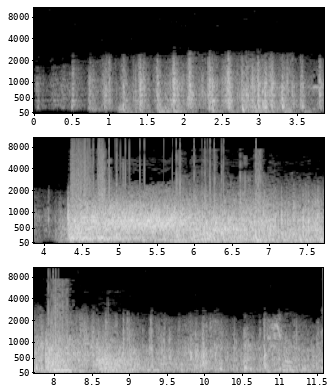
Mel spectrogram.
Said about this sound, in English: Won't they hear the blast up there? Oh, not enough.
